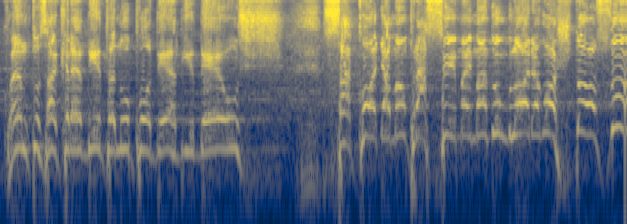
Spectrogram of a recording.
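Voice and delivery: apelo forte ao público; pregação inflamada. Acted. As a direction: puxa o glória da igreja. Apelo à congregação. (pregador pedindo glória em alta voz)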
